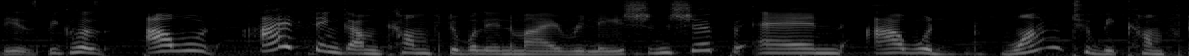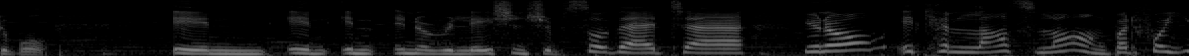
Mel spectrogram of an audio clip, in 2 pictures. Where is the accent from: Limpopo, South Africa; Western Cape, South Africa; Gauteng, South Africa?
Gauteng, South Africa; Soweto; I'm from DK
